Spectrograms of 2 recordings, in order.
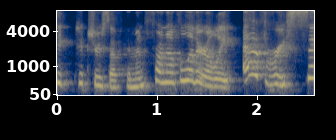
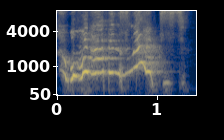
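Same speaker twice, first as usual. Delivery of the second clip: high-pitched loud shout; exaggerated shrieked demand; mock eager listeners; 13 semitones higher, 6 dB louder than usual. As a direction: yell it across as a hooked eavesdropper. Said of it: "the people in the tables nearby are like".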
